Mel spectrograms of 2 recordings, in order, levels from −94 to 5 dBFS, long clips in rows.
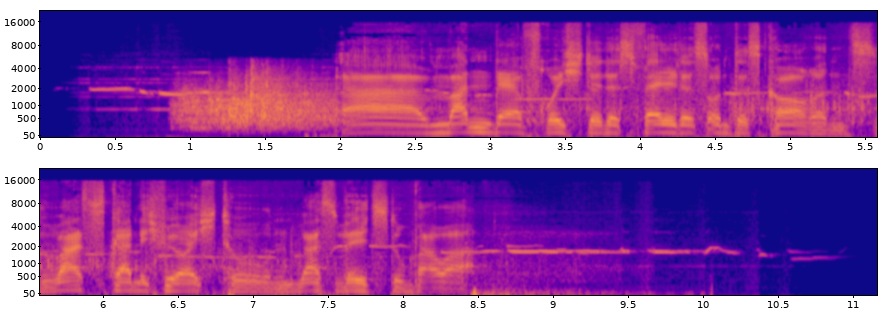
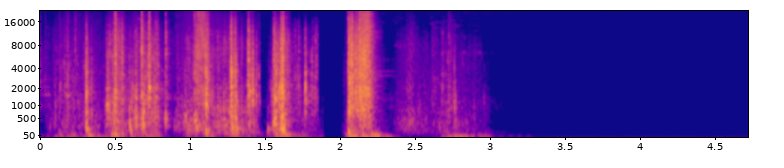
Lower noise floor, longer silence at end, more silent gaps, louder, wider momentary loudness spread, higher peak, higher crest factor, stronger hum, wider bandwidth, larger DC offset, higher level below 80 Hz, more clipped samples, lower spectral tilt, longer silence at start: second, -64 dBFS vs -83 dBFS; second, 0.75 s vs 2.45 s; neither; second, -27 LUFS vs -20 LUFS; about the same, 15 LU vs 13 LU; second, -8 dBFS vs 0 dBFS; about the same, 22 dB vs 26 dB; neither; second, 15.5 kHz vs over 20 kHz; neither; second, -52 dBFS vs -46 dBFS; neither; about the same, -1.5 dB/octave vs -1 dB/octave; first, 0.35 s vs 0.15 s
